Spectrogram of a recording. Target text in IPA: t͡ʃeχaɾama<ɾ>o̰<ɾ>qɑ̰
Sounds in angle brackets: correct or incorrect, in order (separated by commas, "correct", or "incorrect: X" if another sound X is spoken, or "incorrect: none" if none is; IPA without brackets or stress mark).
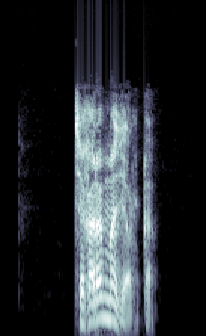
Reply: incorrect: ʎ, correct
